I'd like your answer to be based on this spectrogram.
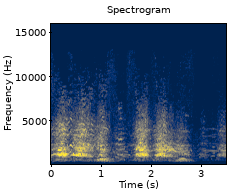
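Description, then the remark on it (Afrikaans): A group of children chants and shouts together in loud, rhythmic bursts in Eldorado Park, their voices rising and falling in repeated phrases like a protest crowd, steady throughout. “En ouers hulle op die ergste voorberei, laat die kinders van Eldorado Park ook hulle stemme hoor.”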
